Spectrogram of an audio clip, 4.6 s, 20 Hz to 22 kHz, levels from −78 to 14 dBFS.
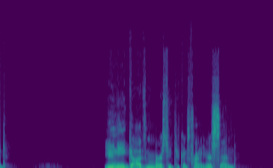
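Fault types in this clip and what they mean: Short stall from a late packet: At 2.51 s the speech freezes on one sound, held for about 81 ms until 2.62 s with a faint buzzy sustain. Nothing is skipped afterwards, and the talk resumes exactly where it paused. A packet arrived late and the jitter buffer ran dry, so the receiver kept extending the last sound. Playback then continued from the same point, leaving everything after it running 81 ms later than before.
Short concealed packet loss: Around 2.87 to 2.94 s there is a brief smeared wobble lasting about 40 ms, and the original audio in that span is gone rather than delayed. The decoder never received that piece of the call in time. It improvised a fill by carrying the preceding sound forward, using its pitch where voiced and shaped noise otherwise, then crossfaded back into the genuine speech.
Call bitrate drop: From 3.14 s to 4.33 s the speech turns muffled and rough, losing its crisp top end and picking up a slightly watery texture. 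It stays at its worst for about 1.1 s. The estimated bandwidth of the call fell, and the encoder was pushed down from 32 kbps to 10 kbps. At that rate it coded more coarsely and cut the audio bandwidth from 20 kHz to 8 kHz.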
